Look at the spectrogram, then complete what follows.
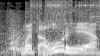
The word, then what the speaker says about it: металургія: все життя казав металургія Та все ж правильний наголос на у серйозно Ого металургія А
